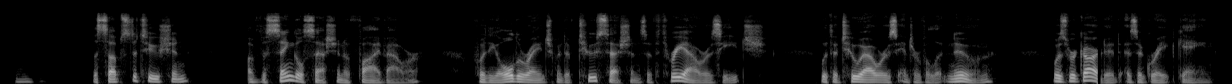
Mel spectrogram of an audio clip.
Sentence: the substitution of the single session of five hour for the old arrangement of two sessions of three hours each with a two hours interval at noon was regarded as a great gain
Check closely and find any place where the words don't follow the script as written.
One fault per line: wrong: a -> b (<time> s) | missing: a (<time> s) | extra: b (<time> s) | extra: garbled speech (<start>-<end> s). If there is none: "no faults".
no faults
